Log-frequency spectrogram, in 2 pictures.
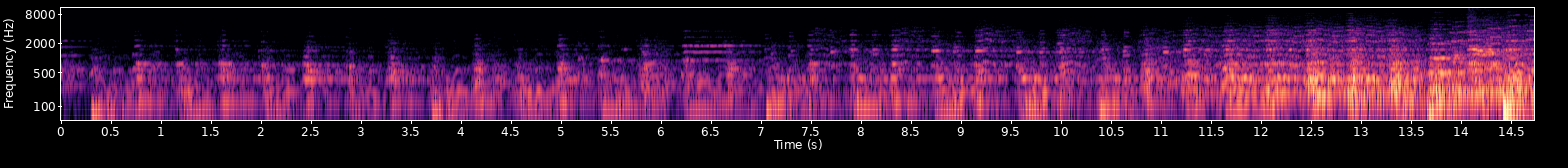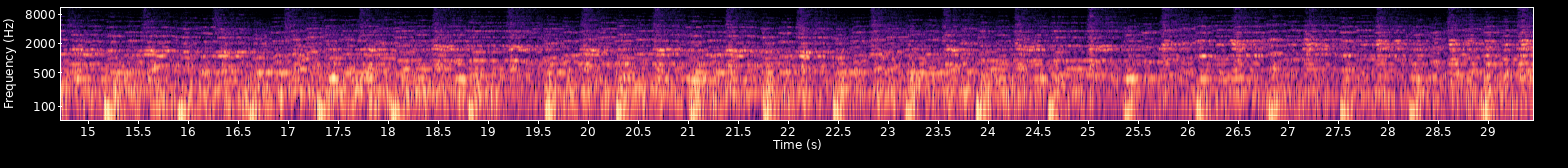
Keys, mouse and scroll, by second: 1.4 click, 2.3 click, 3.1 space, 7.0-23.8 drag, 25.2 space, 26.2 click, 26.7 click, 27.2 space, 28.0 click, 28.8-29.4 drag.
